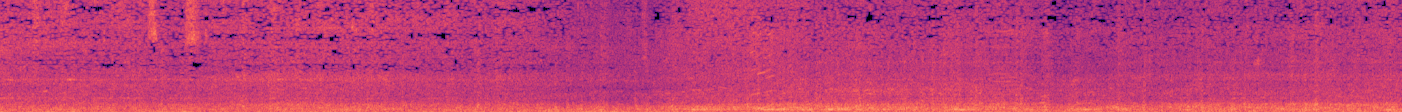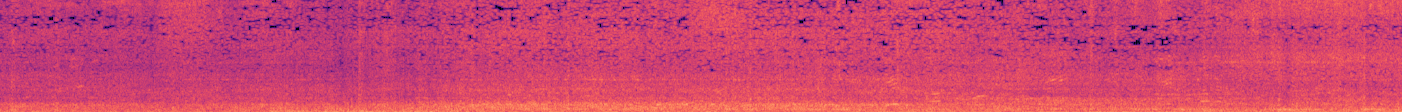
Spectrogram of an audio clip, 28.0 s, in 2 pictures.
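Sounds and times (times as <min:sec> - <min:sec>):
train wheels rumbling: 0:00.0 - 0:28.0.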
